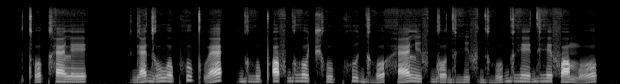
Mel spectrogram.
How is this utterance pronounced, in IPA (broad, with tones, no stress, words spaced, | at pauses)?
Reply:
tʼo˩˥kʰæ˧ le˧ | ɡæ˩˥du˩˥ wo˧pʰu˥˧kʷʼæ˩˥ | ɡʱu˧pʼɒ˥˧fɡʱo˥˧ t͡ʃʰu˧ kʷʰi˥˧ɡʱo˩˥ hæ˩˥li˧f ɡo˧dʱi˧f dʱu˩˥ɡʱe˥˧ dʱe˥˧fɒ˩˥mo˩˥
